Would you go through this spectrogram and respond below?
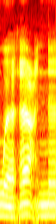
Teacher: pastikan ada lantunan sebab kita berhenti pada huruf ba. Ba ni qalqalah.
